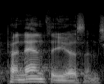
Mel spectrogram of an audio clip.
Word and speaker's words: panentheism: And finally, panentheism's got an extra syllable there. It's almost a twin to pantheism with a slight difference.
